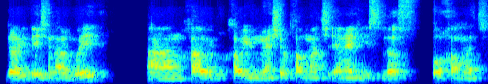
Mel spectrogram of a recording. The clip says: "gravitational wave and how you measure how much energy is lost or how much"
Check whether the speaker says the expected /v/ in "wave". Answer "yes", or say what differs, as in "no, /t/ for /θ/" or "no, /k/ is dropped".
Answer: no, /v/ is dropped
